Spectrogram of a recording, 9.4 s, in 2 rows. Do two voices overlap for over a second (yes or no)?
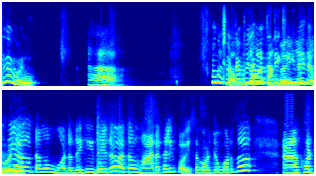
yes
